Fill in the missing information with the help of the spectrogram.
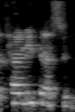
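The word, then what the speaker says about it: phthalic acid: P और H यहाँ पे साइलेंट है, थैलिक एसिड है।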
